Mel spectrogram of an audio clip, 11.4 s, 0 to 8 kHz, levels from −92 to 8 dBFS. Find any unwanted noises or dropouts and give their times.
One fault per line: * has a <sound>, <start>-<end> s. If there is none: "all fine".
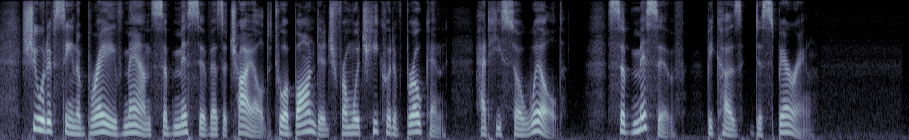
all fine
